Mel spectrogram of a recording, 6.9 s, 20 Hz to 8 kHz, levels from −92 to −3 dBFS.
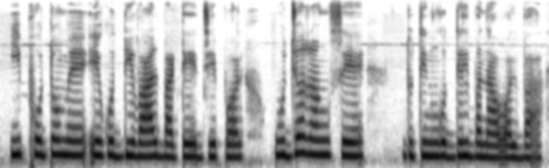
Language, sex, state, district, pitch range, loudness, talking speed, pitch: Hindi, female, Bihar, East Champaran, 220-255 Hz, -12 LUFS, 130 wpm, 240 Hz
